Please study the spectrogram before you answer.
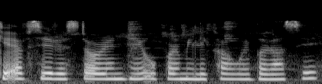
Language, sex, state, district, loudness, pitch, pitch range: Hindi, female, Arunachal Pradesh, Papum Pare, -16 LUFS, 250 Hz, 245-265 Hz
